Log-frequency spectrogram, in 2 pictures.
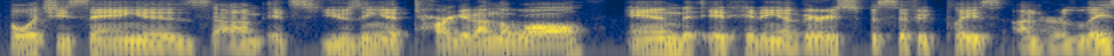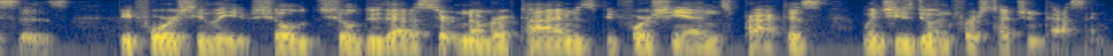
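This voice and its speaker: A man's voice: lowish voice, steady tone, normal speed, few pauses, sharp tone. A man coaching youth soccer, talking through a live chat Q&A with enthusiastic, rambling restarts.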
